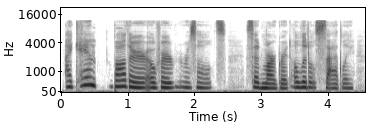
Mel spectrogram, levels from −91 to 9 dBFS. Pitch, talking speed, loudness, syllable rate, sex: 240 Hz, 130 wpm, -14 LUFS, 4.4 syllables/s, female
